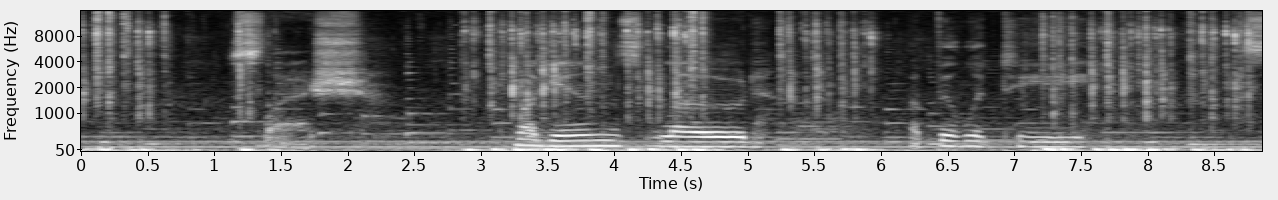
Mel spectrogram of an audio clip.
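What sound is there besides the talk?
typing on a computer keyboard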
